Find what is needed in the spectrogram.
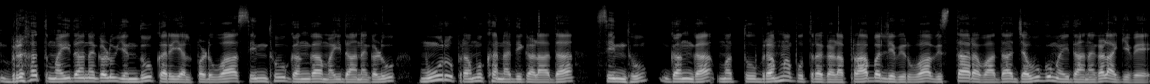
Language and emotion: Kannada, neutral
